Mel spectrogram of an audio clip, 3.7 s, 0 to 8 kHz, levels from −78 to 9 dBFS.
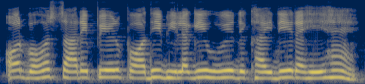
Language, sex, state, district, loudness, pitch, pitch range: Hindi, female, Uttar Pradesh, Lalitpur, -10 LUFS, 235 Hz, 225-245 Hz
